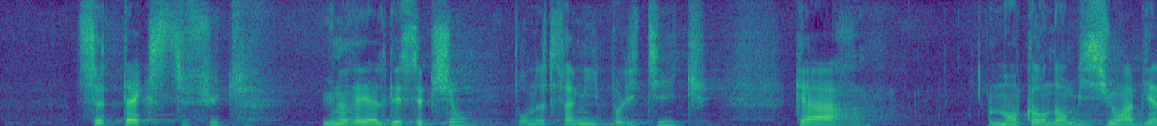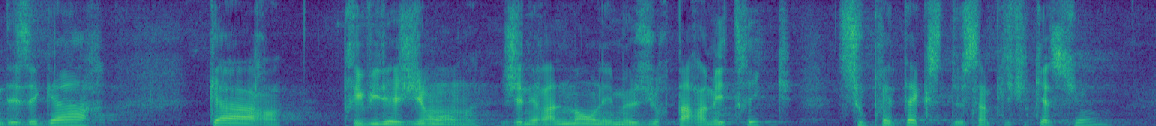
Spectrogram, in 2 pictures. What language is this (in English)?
French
